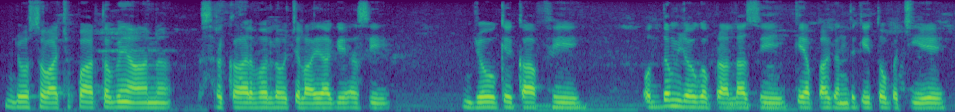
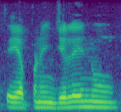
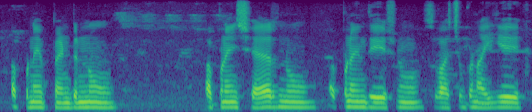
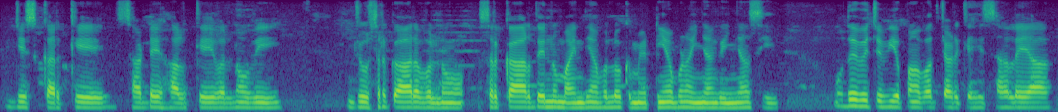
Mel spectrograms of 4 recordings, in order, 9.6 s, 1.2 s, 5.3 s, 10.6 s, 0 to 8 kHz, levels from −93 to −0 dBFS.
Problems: none marked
